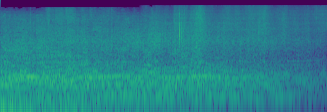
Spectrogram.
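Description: Sprint car engine running at speed, heard from an onboard camera in the cockpit, a steady drone that fades out near the end.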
